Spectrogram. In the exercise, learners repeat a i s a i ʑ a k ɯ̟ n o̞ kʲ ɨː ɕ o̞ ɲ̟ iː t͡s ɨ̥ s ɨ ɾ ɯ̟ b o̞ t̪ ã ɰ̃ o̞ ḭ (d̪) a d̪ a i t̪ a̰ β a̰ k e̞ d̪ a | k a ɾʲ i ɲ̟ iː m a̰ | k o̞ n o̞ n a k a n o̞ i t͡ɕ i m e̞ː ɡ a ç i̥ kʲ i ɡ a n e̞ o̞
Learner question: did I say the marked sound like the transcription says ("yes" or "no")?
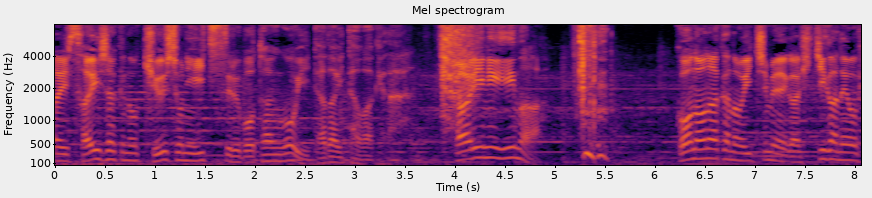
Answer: no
